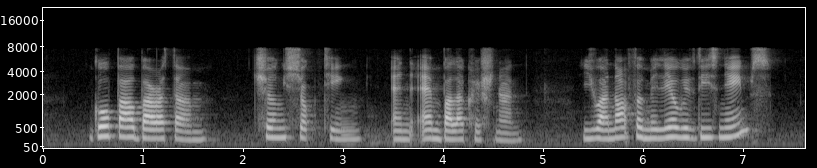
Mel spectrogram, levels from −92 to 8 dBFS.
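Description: At 1.14 s and again at 4.26 s the speech carries a single sharp click, most likely from dropped samples: a couple of samples go missing, so the waveform jumps abruptly to a later value. Each shows as a thin vertical line across the spectrogram.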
